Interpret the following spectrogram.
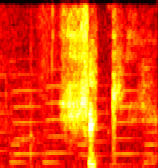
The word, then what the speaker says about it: Shiki: Like Hickey, but with an S in front. How do you spell it? Shickey.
